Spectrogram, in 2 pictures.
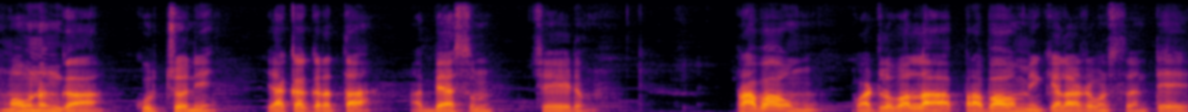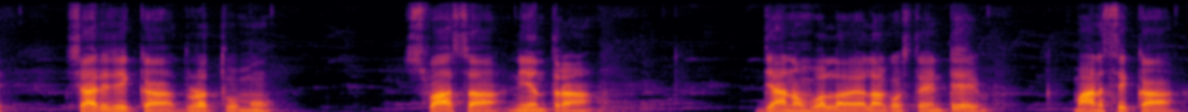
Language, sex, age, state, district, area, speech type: Telugu, male, 30-45, Andhra Pradesh, Sri Balaji, rural, spontaneous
